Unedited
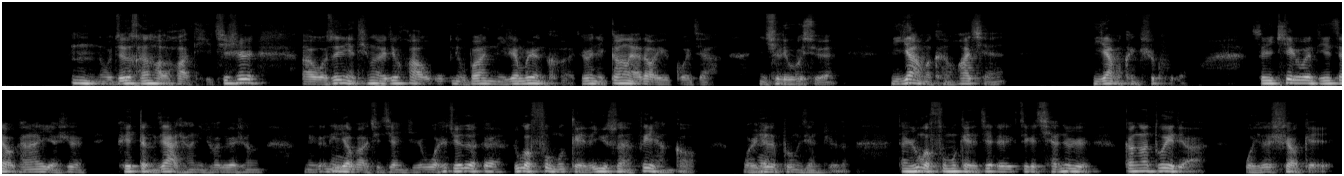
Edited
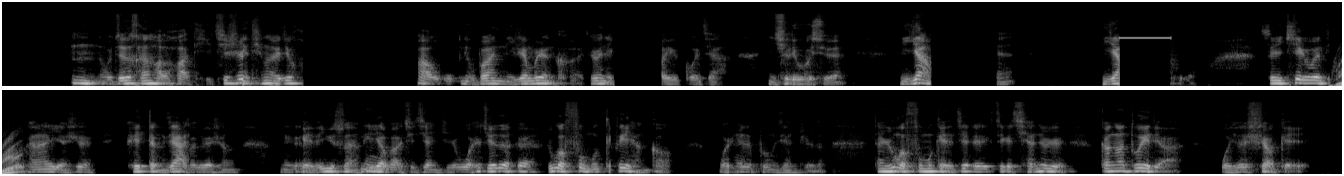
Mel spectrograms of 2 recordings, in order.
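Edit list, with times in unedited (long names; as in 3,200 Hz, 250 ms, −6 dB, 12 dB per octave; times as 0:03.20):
0:02.41–0:03.47: remove
0:04.07: splice in silence 1.15 s
0:06.03–0:06.51: silence
0:09.20–0:09.86: silence
0:11.08–0:11.60: beep over 3,760 Hz −23 dBFS
0:13.18: tape start 0.37 s
0:15.18–0:15.51: remove
0:19.14–0:19.72: move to 0:16.65
0:20.91–0:21.70: fade in linear, from −13 dB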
